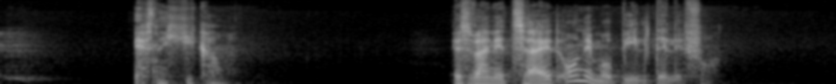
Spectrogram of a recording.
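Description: An elderly man speaks clearly and with emphasis into a microphone, in short phrases with pauses.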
